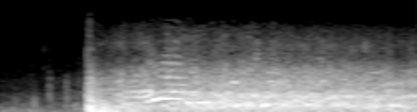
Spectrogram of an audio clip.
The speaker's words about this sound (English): You didn't have to slam the door in my face.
